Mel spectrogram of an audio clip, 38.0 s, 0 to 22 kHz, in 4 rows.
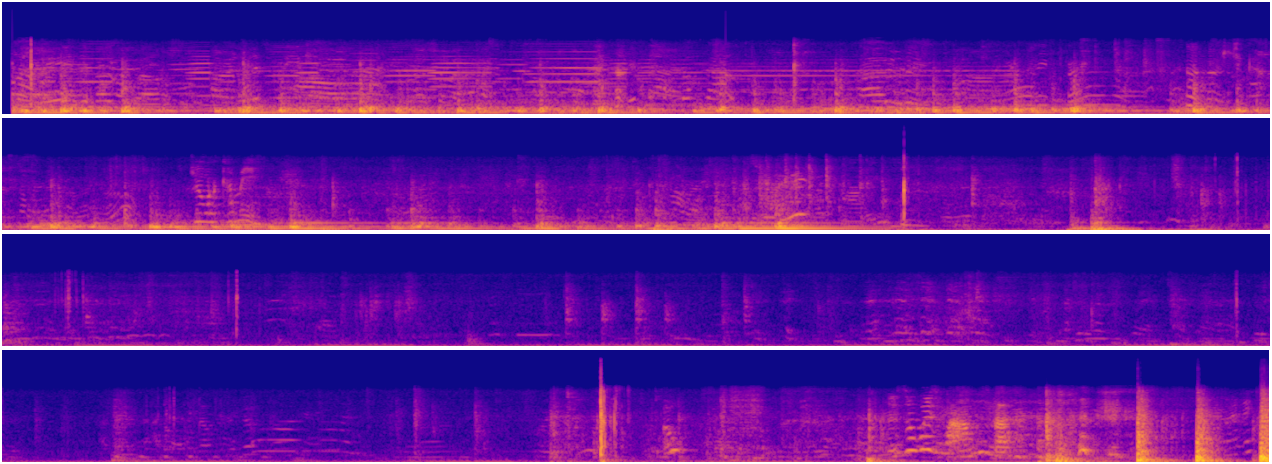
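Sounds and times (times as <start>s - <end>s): crowd talking: 0.0s - 21.8s, 23.8s - 38.0s
instrumental music with drum beats: 0.1s - 16.5s.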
